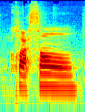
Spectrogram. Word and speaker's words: croissant: There's our croissant. Croissant. Sorry, you don't pronounce the T, right?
